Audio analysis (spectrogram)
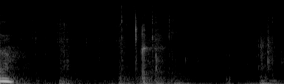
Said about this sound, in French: Euh, alors, je vais peut-être faire des fautes de frappe. Oh, c'est pas grave, c'est juste pour que j'ai.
